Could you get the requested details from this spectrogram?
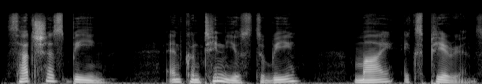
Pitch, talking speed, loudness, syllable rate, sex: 105 Hz, 110 wpm, -21 LUFS, 3.8 syllables/s, male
